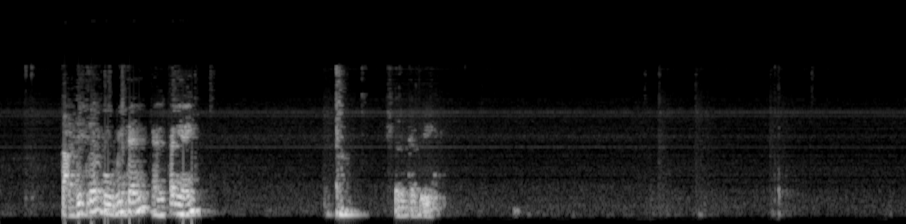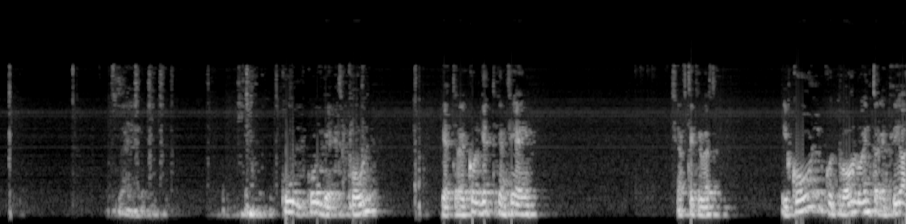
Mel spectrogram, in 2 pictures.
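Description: A man speaks calmly and explains into a close microphone, with pauses.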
